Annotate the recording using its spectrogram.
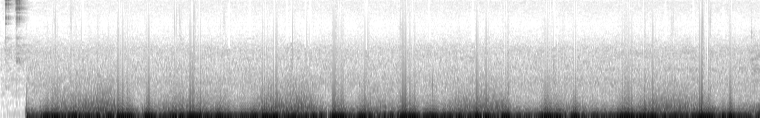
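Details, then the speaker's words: Normal vesicular breath sounds on lung auscultation, taught by a respiratory physiotherapist: soft, low-pitched rustling breaths with a full inspiration and a brief fading expiration. "bom vamos ouvir eu tenho dois sons para mostrar para vocês de uma molho vesicular olsson vesicular vamos aprender"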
